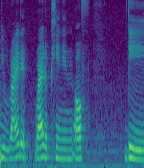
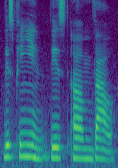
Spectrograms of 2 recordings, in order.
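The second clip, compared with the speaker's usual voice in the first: ordinary talk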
